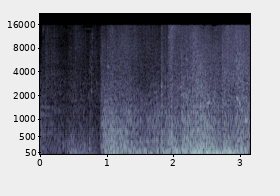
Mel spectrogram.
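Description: A rifle fires a rapid burst of shots.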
